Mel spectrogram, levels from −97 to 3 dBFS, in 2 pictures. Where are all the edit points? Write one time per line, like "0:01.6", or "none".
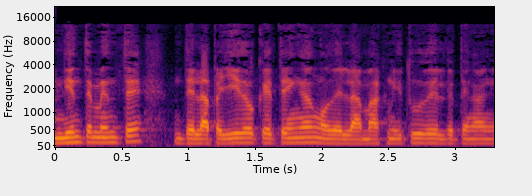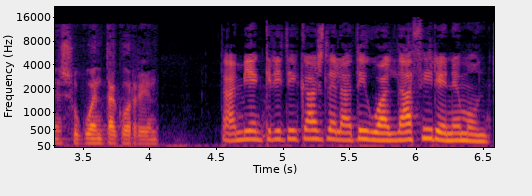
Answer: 0:02.9
0:05.5

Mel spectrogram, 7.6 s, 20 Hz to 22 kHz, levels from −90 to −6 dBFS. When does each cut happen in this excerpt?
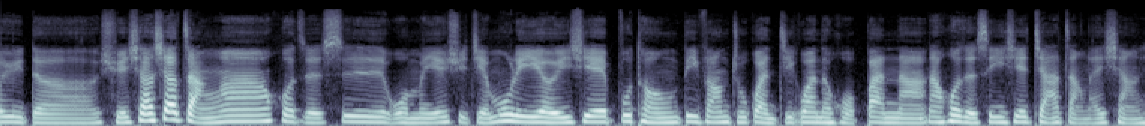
0:06.2

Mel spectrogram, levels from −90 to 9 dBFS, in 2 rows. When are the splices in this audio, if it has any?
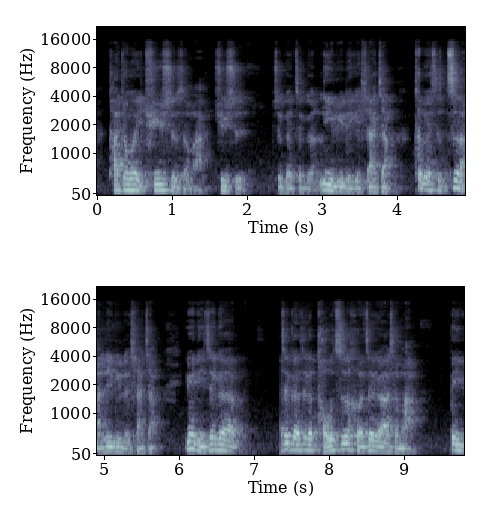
0:07.4

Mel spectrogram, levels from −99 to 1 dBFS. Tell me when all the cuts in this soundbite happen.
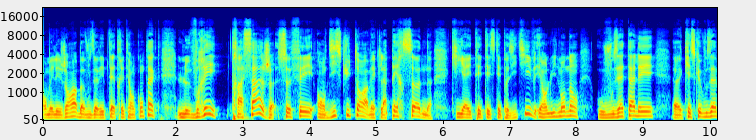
0:02.8

